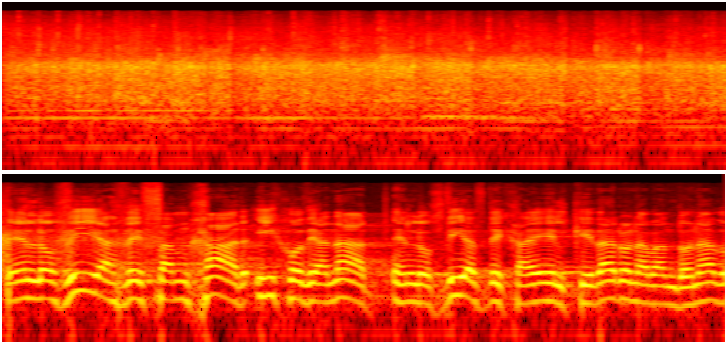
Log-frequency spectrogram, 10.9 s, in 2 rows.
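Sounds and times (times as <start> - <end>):
audience applause: 0.0 - 6.8
speech: 5.5 - 10.8.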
